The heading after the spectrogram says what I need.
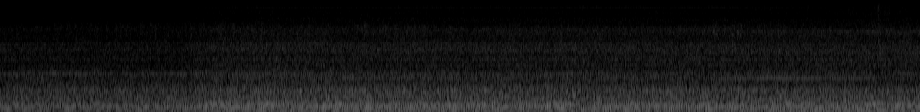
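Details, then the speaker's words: GeForce graphics card fan after removal, cleaning and lubrication with industrial vaseline to cure noise: steady, even whir, now running smoothly with no rattle, ticking or grinding. "o cooler já não tá mais fazendo barulho oi vó tá rodando lisinho"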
